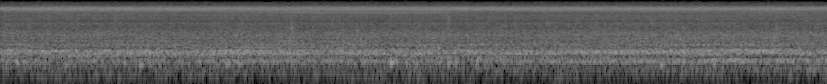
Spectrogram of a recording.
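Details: On a hot day, Japanese honey bees keep fanning, producing a continuous low buzzing hum with faint flickers of individual wingbeats and a constant high, sizzling tone running over everything.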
